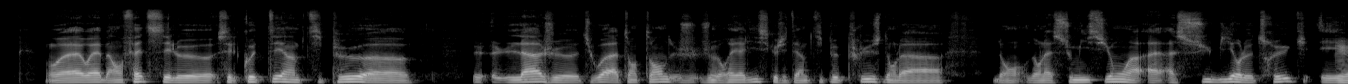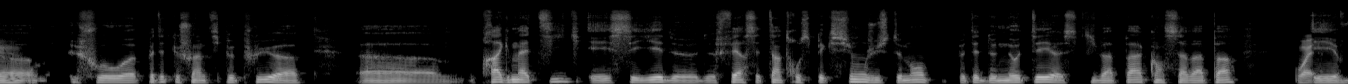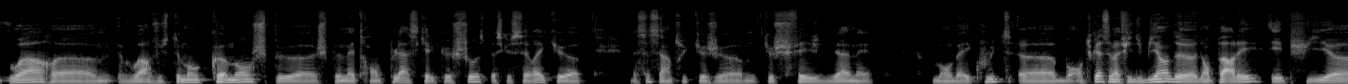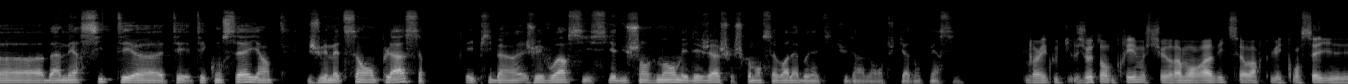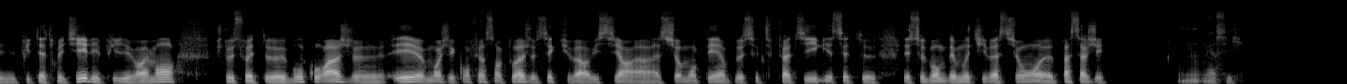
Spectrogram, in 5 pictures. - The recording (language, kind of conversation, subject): French, advice, Comment surmonter la fatigue et la démotivation au quotidien ?
- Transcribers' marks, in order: other background noise; tapping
